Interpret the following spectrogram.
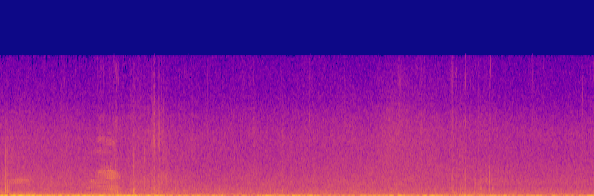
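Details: Stray cat speaking in cat language to a person who pets it until it settles on a lap; two short meows come early, the second wavering, then handling noises and rustling over low background hum.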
